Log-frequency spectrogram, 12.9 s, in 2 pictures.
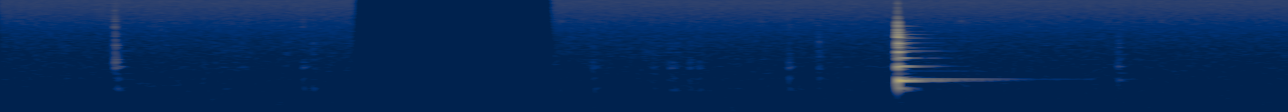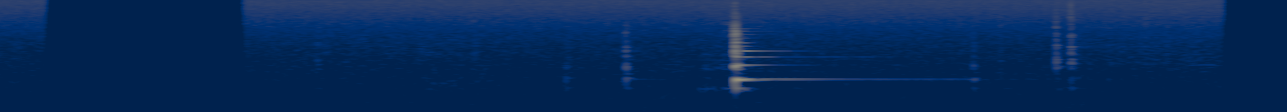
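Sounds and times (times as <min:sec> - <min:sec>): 
very soft violin pizzicato on the G string: 0:04.5 - 0:05.0, 0:10.1 - 0:10.6.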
